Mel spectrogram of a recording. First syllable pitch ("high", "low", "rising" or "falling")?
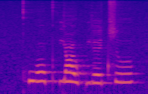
high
